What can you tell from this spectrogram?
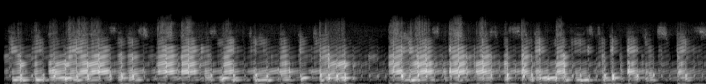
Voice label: Monkeys To Edge, Spoken, Industrial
